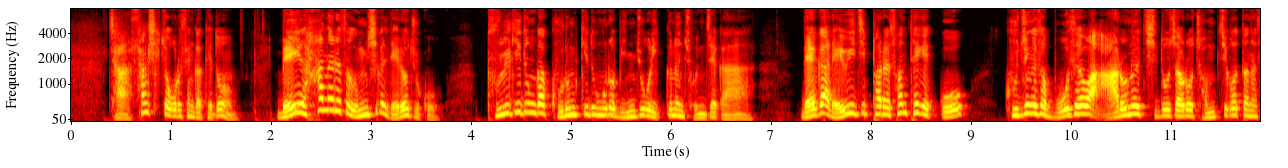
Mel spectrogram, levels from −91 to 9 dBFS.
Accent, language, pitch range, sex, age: native, Korean, 160-240 Hz, male, 30-49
